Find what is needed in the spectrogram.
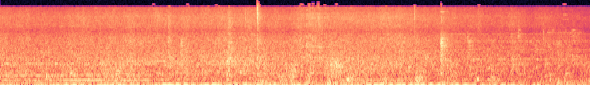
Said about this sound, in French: et je fuis cette odieuse réalité de cette traversée, ce mouvement incessant, le vacarme des vagues qui se fracassent sous le bateau, le vent qui fait siffler les voiles et les cordes.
